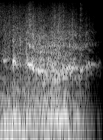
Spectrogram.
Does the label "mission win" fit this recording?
No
